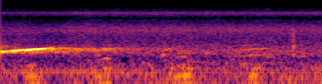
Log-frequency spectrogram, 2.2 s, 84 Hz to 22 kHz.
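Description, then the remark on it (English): A police siren wails from an unmarked police car leading the first COVID-19 vaccine shipment out of the Pfizer plant in Kalamazoo, a single drawn-out tone drifting slightly in pitch over a steady bed of outdoor rumble and a clapping, cheering crowd. “The unmarked police car is leading the way.”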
